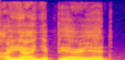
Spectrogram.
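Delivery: put-on weak Boston accent, barely there; bad Boston accent. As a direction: try a Boston accent and miss. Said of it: "That was a bad Boston accent".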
